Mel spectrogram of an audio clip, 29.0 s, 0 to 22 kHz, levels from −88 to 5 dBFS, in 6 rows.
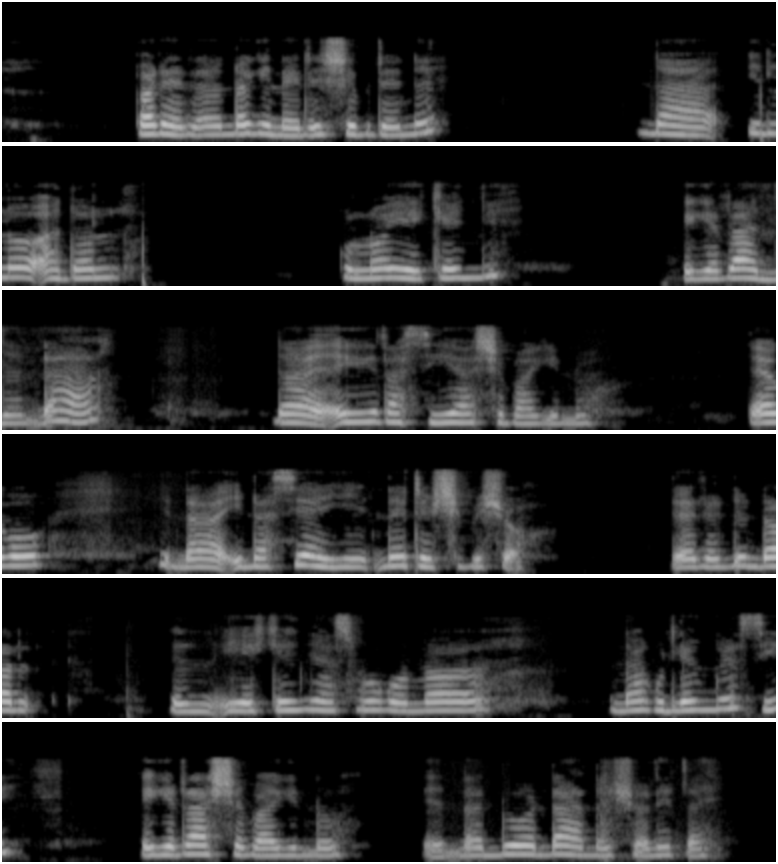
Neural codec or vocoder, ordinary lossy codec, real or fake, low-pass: none; MP3, 48 kbps; real; 7.2 kHz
